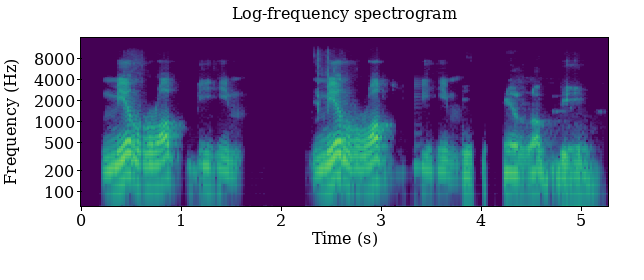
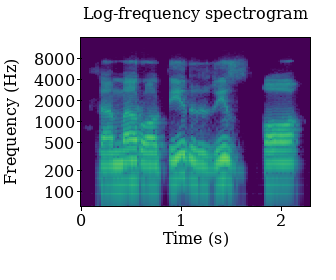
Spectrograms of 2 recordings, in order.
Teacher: Maka di sini dia diidghamkan nunnya ke ro, tapi tanpa gunnah. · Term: idgham tanpa gunnah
